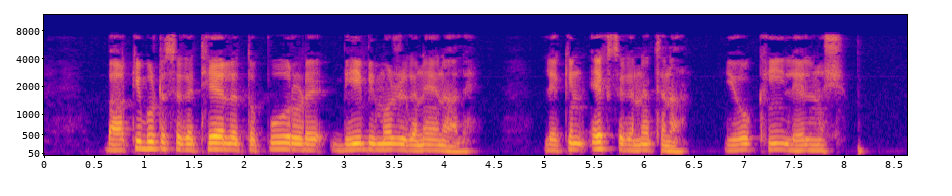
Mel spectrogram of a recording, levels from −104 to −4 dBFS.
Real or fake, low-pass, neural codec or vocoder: real; 7.2 kHz; none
